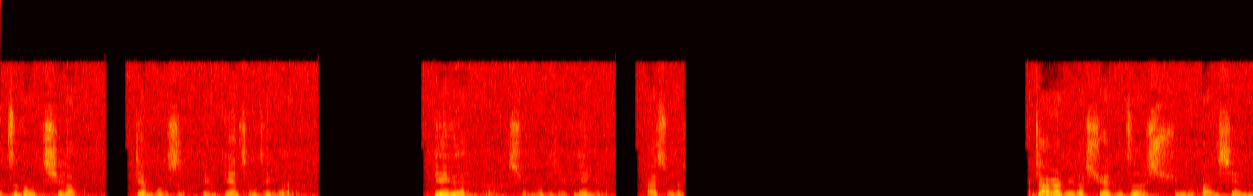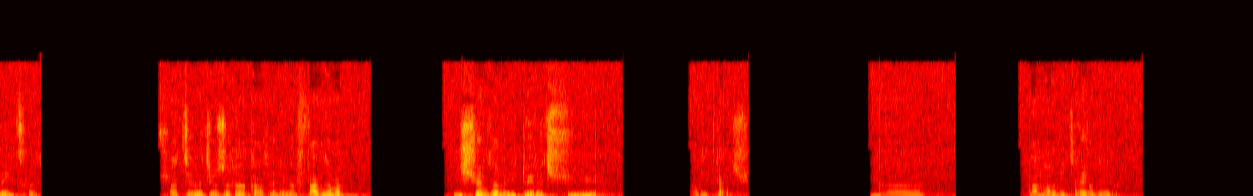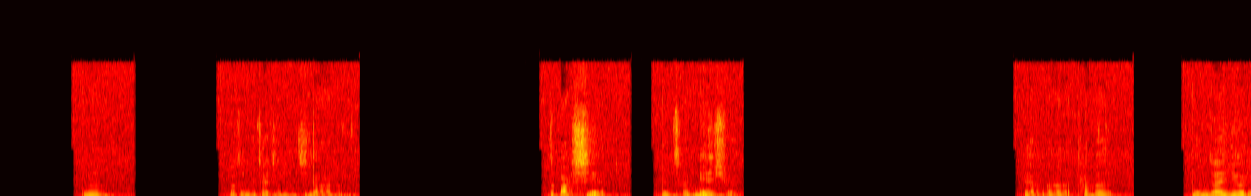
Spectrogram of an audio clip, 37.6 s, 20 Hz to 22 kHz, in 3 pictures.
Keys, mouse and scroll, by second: 4.9 g, 8.7-10.5 drag, 16.8 ctrl+z, 18.7-23.5 right drag, 22.9 click, 23.5-24.9 drag, 25.9-27.3 middle drag, 27.2 e, 30.5 ctrl+z, 30.9 ctrl+z, 32.5 a, 35.7-37.5 drag.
